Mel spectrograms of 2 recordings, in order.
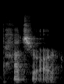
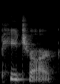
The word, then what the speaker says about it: Petrarch: that brings us to patriarch or petrarch there's some disagreement as to how to pronounce it but there's General consensus that uh this man who I call petrarch is the father of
